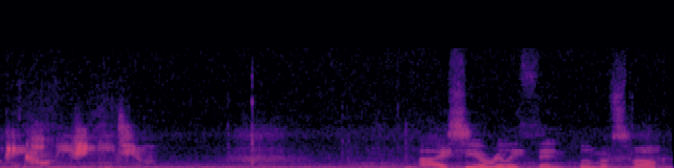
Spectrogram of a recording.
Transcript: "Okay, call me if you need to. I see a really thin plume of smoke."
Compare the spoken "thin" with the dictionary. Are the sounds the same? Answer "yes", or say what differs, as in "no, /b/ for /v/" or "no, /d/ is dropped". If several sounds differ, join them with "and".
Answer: yes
